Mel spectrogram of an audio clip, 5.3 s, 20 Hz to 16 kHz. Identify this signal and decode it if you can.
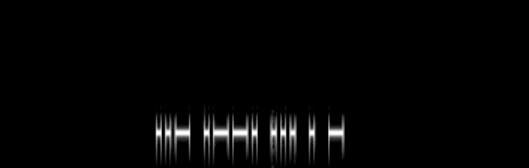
Morse code, heard as a keyed tone, about 25 wpm, 700 Hz. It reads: UPSET
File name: 5 Letter Words - First 3 Letters Given - 25wpm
